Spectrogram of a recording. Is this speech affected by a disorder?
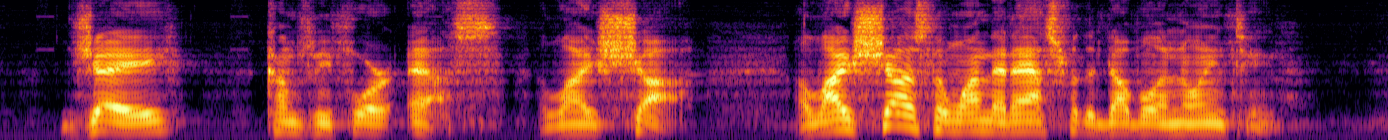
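Yes: cleft palate; congenital cleft palate with other complications, not expected to survive first week, once stopped breathing, revived by nurse.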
